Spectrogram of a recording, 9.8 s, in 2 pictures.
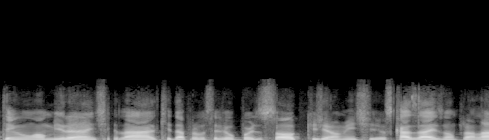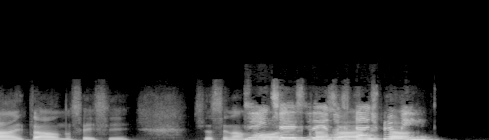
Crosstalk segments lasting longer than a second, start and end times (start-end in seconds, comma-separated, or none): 7.3-9.1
